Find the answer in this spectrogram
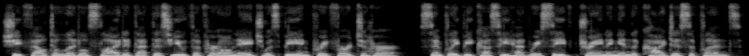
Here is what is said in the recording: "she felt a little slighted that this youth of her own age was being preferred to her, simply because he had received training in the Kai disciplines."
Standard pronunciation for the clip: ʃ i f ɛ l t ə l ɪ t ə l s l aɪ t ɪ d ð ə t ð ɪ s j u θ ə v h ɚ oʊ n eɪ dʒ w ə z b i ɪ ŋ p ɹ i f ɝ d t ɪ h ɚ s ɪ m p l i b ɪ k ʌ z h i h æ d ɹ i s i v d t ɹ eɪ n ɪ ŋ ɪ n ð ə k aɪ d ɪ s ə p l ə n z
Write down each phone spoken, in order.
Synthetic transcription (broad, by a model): ʃ i f ɛ l t ə l ɪ t l s l aɪ t ɪ d ð ə t ð ɪ s j u θ ə v ɚ oʊ n eɪ dʒ w ə z b i ɪ ŋ p ɹ i f ɝ d t ɪ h ɚ s ɪ m p l i b ɪ k ʌ z h i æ d ɹ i s i v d t ɹ eɪ n ɪ ŋ ɪ n ð ə k aɪ d ɪ s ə p l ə n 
